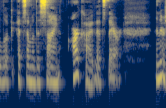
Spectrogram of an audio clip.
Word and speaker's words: Sayen: The photographer's name turns out to be properly pronounced Gertrude Sayn. The last name is spelled S-A-Y-E-N with an umlaut over the Y, and Sarah and I, during the episode, mistakenly were pronouncing it as Sayn. It's really Gertrude Sayn.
